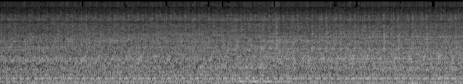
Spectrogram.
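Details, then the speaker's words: 2009 Chrysler 300C 5.7 Hemi, 60,000 km, at idle: light, fast tick at about three to four per second on the driver side only. It is present hot or cold, and the owner suspects the exhaust manifold, possibly a broken bolt. Heat shield bolts are tight; unconfirmed. "so now you can hear the ticking and it's just on the driver side not really on the passenger side"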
